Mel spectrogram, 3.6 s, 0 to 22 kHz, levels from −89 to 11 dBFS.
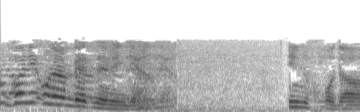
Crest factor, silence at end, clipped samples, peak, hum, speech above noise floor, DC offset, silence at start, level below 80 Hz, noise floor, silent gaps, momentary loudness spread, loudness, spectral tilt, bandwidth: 16 dB; 0 s; under 0.1%; -6 dBFS; none; 25 dB; under 0.1%; 0 s; -52 dBFS; -46 dBFS; none; 21 LU; -21 LUFS; -3 dB/octave; 5.4 kHz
